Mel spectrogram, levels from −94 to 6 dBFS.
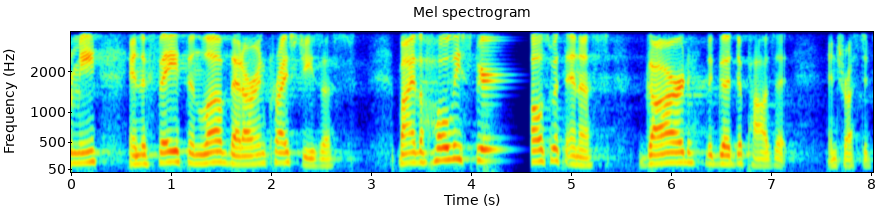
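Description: Long network dropout, 4.12–4.61 s: speech fades into a concealment buzz, then brief silence, likely lost packets. Half a second vanishes before "within us guard the".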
